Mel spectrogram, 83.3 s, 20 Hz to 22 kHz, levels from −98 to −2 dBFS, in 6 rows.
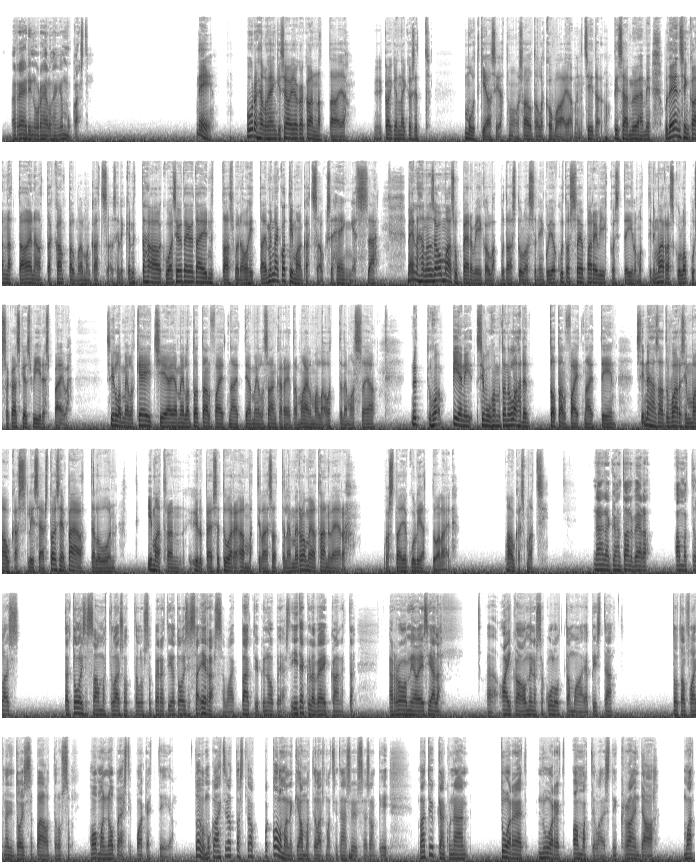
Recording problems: low rumble; faint; throughout; 25 dB below the speech

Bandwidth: 14 kHz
